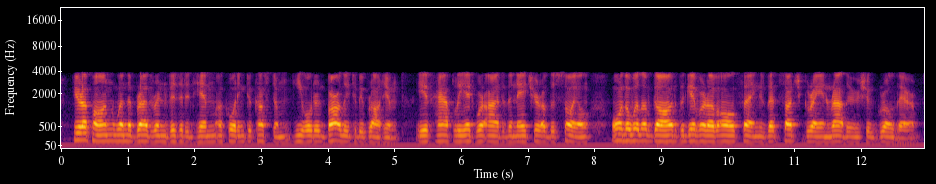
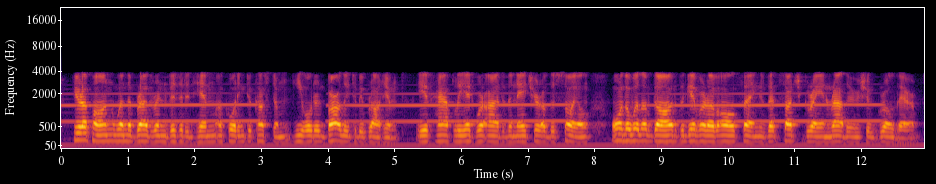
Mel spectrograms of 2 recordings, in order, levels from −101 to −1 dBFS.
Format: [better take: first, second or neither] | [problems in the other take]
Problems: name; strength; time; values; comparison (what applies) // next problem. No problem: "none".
first | background sound (Wind instrument, woodwind instrument); 17 dB below the speech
